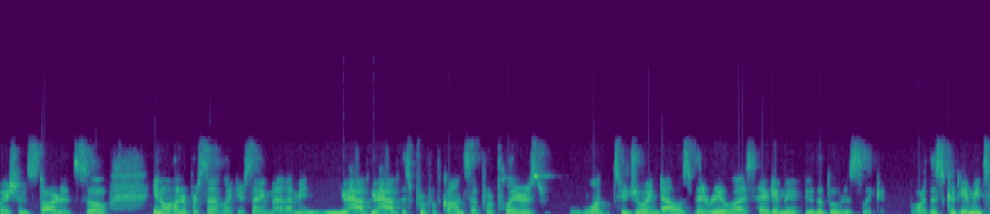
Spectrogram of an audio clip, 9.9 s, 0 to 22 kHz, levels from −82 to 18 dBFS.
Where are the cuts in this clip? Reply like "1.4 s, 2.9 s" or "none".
3.7 s, 6.9 s, 7.7 s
